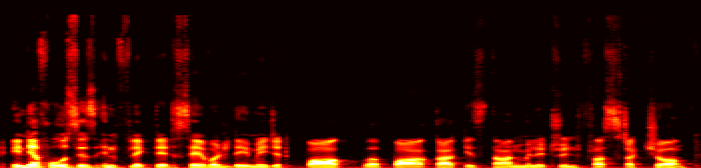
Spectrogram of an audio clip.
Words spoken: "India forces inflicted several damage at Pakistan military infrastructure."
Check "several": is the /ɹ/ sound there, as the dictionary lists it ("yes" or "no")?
no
